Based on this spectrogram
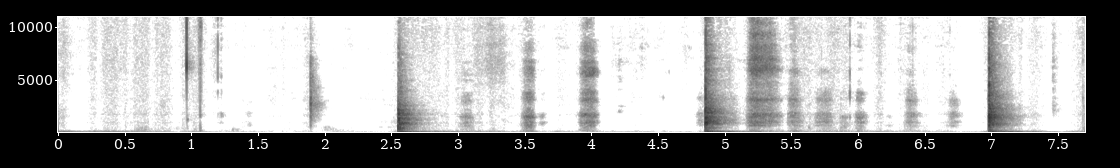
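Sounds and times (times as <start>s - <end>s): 
heavy hollow knocks on drywall walls of a small built set: 2.6s - 2.9s.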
